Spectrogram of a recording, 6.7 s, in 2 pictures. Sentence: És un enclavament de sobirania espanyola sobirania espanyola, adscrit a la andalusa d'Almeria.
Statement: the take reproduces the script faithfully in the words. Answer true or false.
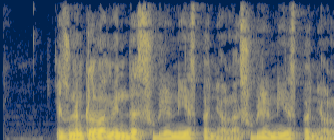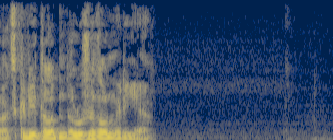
true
